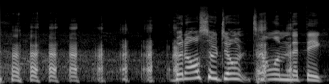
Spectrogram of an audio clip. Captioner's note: laughter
